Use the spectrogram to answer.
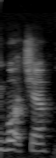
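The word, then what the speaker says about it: Wachter: Sorry, no, it's actually Lady Watcher.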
